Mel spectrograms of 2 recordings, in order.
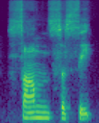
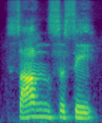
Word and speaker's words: Sansi: That's how you pronounce that. Sansi. Say it with me now. Sansi.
